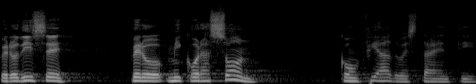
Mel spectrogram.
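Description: A man talks at a very slow pace. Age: 40s. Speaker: preacher. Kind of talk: sermon. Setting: church.

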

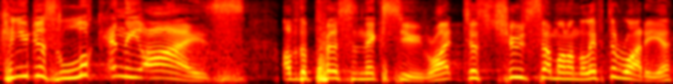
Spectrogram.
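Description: A man speaks in a raised, projected voice at an extremely high pitch, with a bright, sharp, animated tone and very wide pitch swings. His pace is fairly quick with hardly any pauses, and the sound is dry and close with no echo. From Australia or New Zealand. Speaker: visiting pastor. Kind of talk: sermon. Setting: church with congregation. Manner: animated, humorous.

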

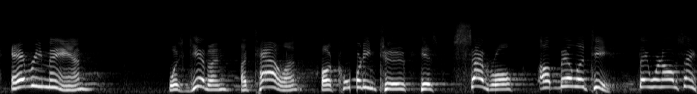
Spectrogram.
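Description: A man speaks at an extremely high pitch, with very wide pitch swings and long, frequent pauses. Background noise is noticeable. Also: fairly slow pace. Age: 60s. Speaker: pastor. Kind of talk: sermon. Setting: church.

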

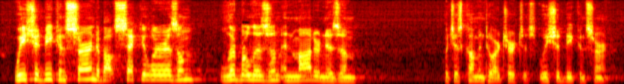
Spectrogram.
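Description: A man speaks at a fairly high pitch with an ordinary speaking voice. His pace is moderate and his pitch variation ordinary. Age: 50s. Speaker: pastor. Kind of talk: sermon. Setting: church.

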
